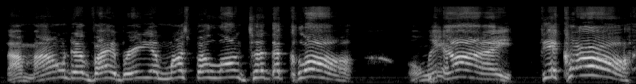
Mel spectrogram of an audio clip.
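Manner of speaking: villain voice. Acted. Claw villain orders.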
